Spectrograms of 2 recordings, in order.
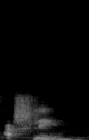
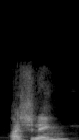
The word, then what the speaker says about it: Aisling: Okay, first of all, I would like you to pronounce my name as Ashling. Ashling. You say Ashling. Yes. Ashling, nice. I like it even more. It's a Celtic name. It's Irish. It's beautiful. I'm half Irish and half German. So the meaning of the name,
